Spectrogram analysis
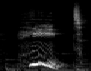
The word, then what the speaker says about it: heat: Uma é escrito com EA, então o som vai ser de I, do sorriso, né? Então, heat.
